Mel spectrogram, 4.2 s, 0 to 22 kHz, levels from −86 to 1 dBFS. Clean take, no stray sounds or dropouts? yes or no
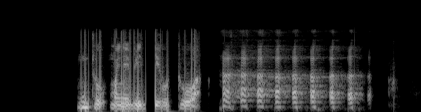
no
